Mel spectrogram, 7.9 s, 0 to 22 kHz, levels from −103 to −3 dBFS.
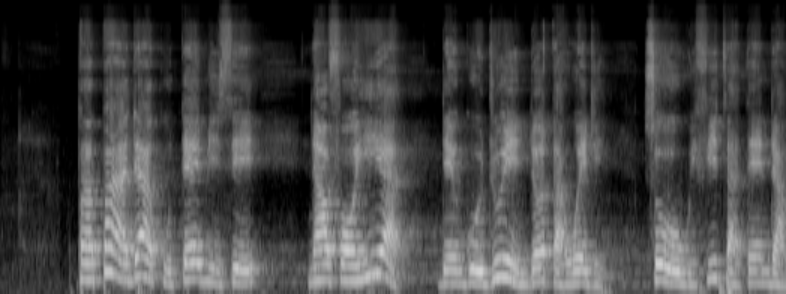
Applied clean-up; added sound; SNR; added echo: none; none; none; reverberation time 0.7 s.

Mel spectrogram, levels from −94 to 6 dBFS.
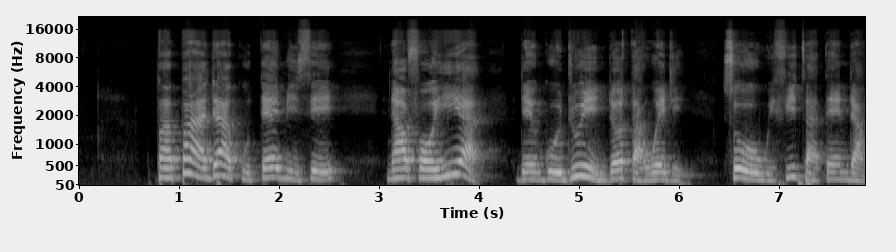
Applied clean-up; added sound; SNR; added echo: none; none; none; none.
